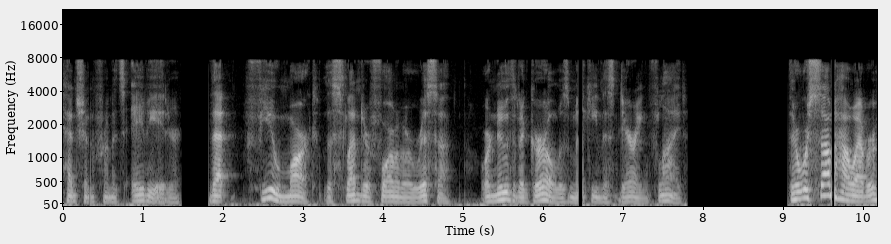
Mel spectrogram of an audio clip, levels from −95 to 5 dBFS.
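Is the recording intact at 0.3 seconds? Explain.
No. At about 0.33 s there is unconcealed Bluetooth headset packet loss: roughly 15 ms of speech, which fits two lost headset frames on the link to the phone, is simply gone, replaced by silence or an idle pattern with no attempt to fill it. You hear a brief hole with hard edges just before "from its aviator that". A concealed loss would be smoothed over, and the light graininess of the mSBC codec rides on loud sounds rather than being a sudden gap.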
